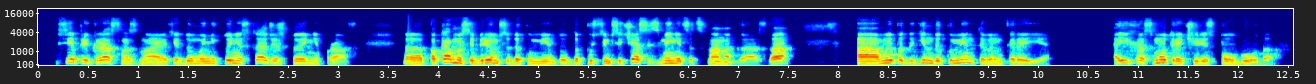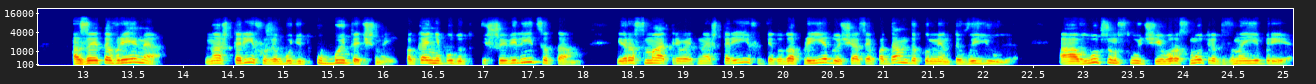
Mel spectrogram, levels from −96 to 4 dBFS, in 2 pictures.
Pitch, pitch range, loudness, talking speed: 170 Hz, 155-195 Hz, -22 LUFS, 165 wpm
